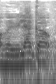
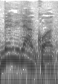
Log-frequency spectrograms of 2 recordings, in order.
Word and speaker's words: Bevilacqua: Está con nosotros Carlos Bevilacqua. Buenas noches. Bevilacqua, quise decir, y ahora lo digo bien.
